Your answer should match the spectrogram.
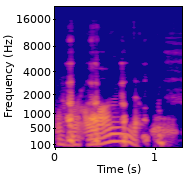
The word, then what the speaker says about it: Rolando: You gotta roll your R's. Rolando.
